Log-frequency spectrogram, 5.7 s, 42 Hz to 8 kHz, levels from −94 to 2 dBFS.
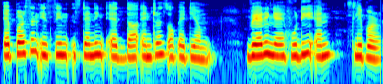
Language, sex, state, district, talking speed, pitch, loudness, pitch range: English, female, Arunachal Pradesh, Lower Dibang Valley, 155 wpm, 250 Hz, -15 LUFS, 230-270 Hz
